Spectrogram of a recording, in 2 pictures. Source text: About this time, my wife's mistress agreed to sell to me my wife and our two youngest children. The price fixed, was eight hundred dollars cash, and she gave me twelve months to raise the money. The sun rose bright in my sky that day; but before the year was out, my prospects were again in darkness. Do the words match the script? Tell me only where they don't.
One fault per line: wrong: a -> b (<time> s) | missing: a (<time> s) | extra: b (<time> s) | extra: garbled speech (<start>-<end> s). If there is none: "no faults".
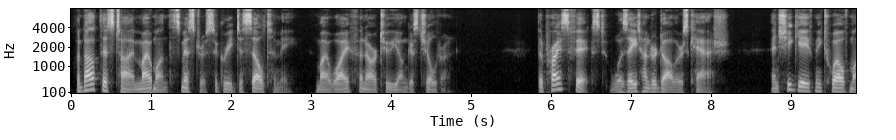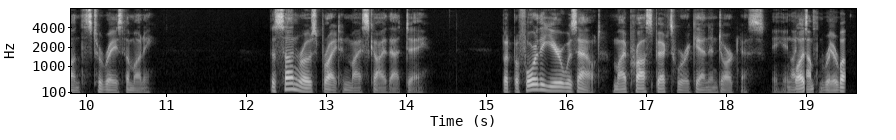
wrong: wife's -> months (1.0 s)
extra: garbled speech (18.6-19.5 s)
